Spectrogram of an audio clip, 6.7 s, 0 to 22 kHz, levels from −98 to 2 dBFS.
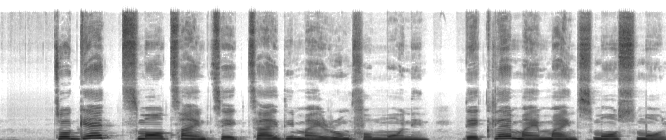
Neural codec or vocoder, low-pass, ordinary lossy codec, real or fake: none; none; none; real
